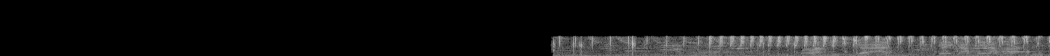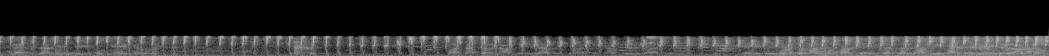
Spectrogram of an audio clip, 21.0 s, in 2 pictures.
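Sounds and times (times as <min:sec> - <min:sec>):
lovebird chattering: 0:05.5 - 0:20.9.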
